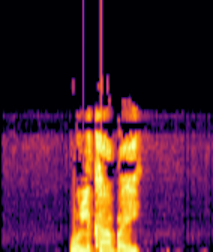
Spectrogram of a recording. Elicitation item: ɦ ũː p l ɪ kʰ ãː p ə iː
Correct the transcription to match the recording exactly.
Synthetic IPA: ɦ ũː l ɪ kʰ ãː p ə iː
